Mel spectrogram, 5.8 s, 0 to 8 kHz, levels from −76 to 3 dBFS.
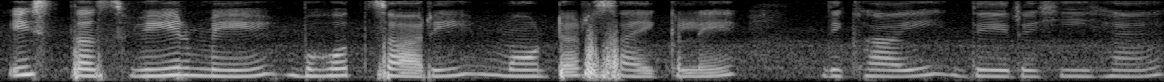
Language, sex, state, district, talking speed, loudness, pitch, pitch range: Hindi, female, Haryana, Jhajjar, 105 wpm, -19 LUFS, 235 Hz, 225-260 Hz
